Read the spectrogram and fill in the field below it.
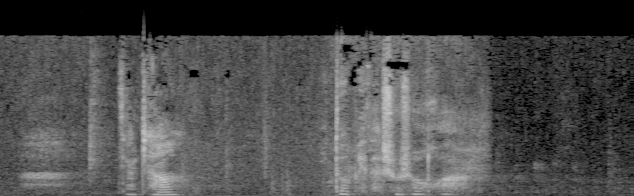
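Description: A young woman speaks gently close by.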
